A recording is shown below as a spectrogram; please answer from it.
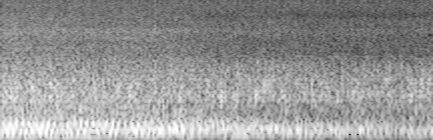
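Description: Small aluminium boat's outboard motor idling steadily, a low, even engine sound.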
